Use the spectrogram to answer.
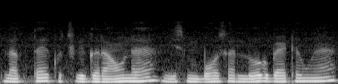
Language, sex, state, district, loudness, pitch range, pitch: Hindi, male, Bihar, Patna, -13 LUFS, 135-150 Hz, 140 Hz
